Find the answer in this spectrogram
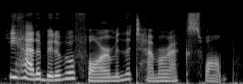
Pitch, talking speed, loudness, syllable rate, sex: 205 Hz, 270 wpm, -22 LUFS, 5.7 syllables/s, female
